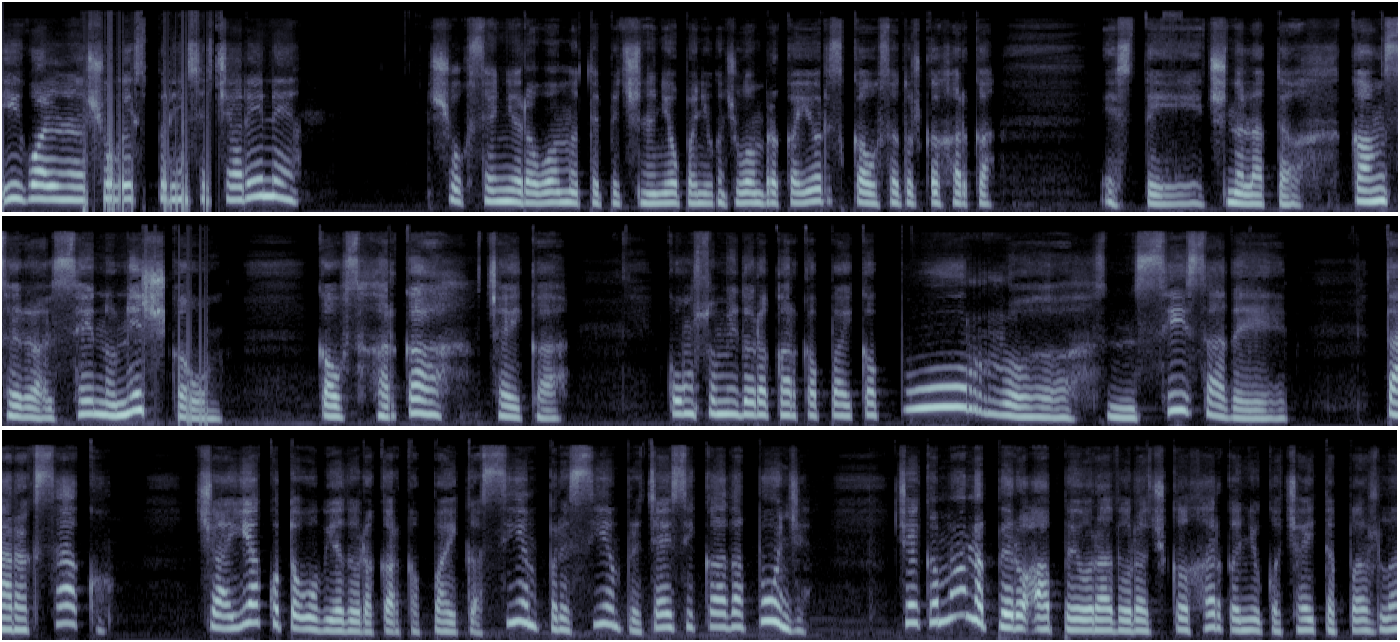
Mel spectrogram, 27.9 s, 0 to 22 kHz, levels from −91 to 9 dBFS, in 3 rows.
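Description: Speech with two bursts of processor overload crackle, from 0.54 to 1.44 s and again from 10.24 to 10.67 s. Dozens of short buffers, which fits a buffer of around 10 ms, miss their deadlines in quick succession, each leaving a hard-edged silent gap. Clipping distortion would track loudness, but this gritty tearing follows processor load, starting and stopping abruptly.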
